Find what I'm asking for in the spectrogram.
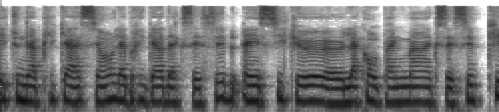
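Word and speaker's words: Axécible: Et vous êtes la conceptrice de la solution accessible. C'est bien comme ça qu'il faut prononcer parce que ça s'écrit AXECIBLE.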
